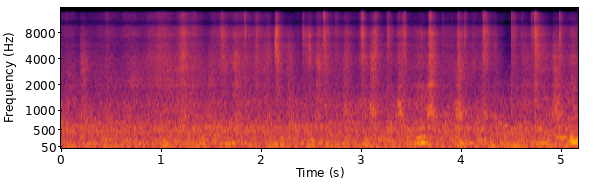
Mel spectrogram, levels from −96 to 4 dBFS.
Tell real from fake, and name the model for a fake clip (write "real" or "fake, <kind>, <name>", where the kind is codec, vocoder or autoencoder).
fake, autoencoder, DAC-VAE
